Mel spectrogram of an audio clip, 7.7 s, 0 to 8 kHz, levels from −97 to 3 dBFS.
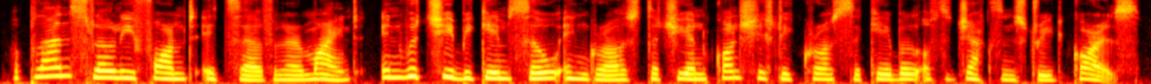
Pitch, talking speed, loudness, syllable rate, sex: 200 Hz, 195 wpm, -17 LUFS, 5.2 syllables/s, female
